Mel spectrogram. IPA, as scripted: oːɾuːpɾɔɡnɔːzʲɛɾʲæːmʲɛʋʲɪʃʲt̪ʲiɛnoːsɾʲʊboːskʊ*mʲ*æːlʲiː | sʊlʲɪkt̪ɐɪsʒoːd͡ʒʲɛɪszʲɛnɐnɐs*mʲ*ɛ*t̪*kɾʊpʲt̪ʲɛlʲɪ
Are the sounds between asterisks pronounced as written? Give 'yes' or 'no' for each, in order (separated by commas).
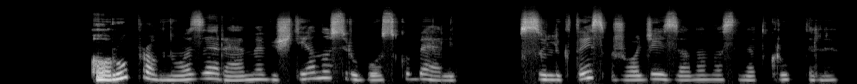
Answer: no, no, yes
